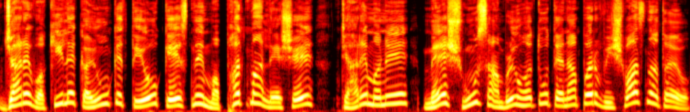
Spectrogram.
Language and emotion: Gujarati, surprised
